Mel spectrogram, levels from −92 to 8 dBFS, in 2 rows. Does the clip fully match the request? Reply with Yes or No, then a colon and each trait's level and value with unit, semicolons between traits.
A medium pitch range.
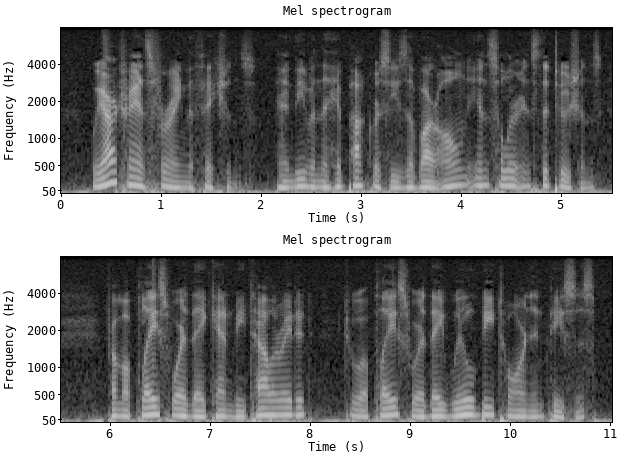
Yes: average, 4.2 semitones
